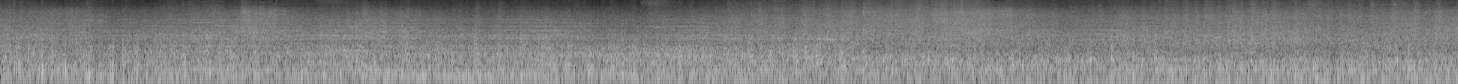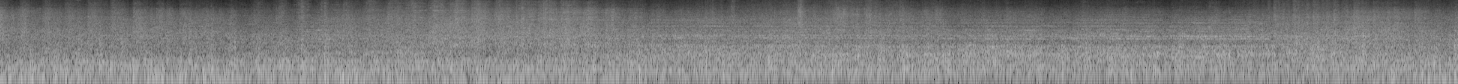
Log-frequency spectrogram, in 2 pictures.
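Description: CSX freight train rolling past: a steady, loud noise of steel wheels running over the rails as the cars go by.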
